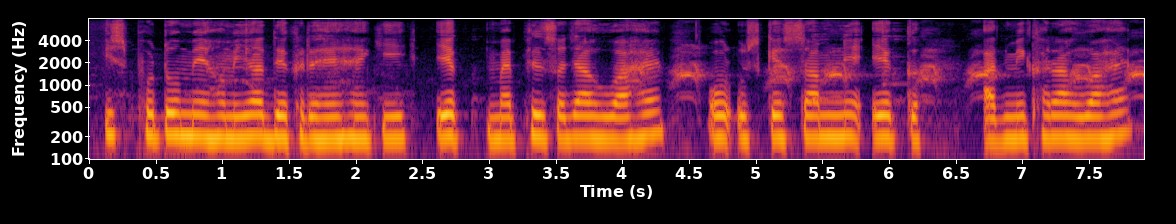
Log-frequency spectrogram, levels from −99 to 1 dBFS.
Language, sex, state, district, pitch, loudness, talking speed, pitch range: Hindi, female, Bihar, Supaul, 195 Hz, -24 LUFS, 175 wpm, 190-200 Hz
